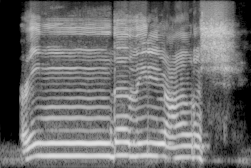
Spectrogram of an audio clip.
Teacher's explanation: عند، ذال لام زیر ذل، یا کو اور الف کو آپ نے سائلنٹ کر دینا ہے اور ذال کو لام سے ملا کر پڑھیں گے۔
